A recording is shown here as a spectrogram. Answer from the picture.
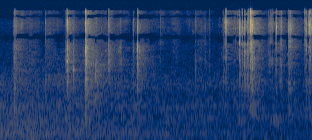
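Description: A few short, sharp clicks and snaps: a pair about half a second in, another near one second, and a quick cluster near the end.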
